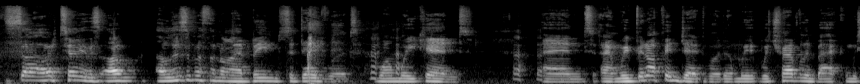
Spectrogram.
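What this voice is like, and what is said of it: Mid-Atlantic British-American accent. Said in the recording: “This accent doesn't belong anywhere now ... It belongs somewhere in the middle of the Atlantic Ocean ... people back in the UK and they make fun of how I talk ... the majority of people think I'm Australian”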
